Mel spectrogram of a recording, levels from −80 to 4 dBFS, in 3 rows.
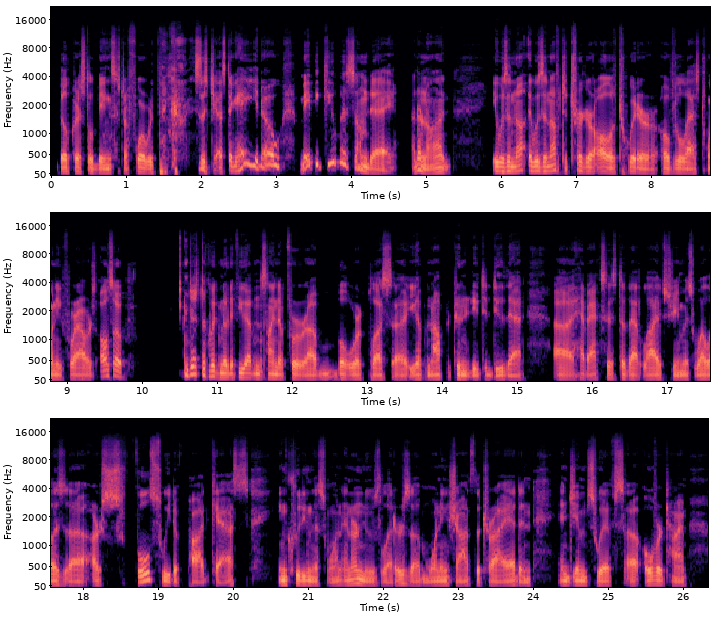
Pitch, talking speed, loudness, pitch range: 85 Hz, 205 wpm, -20 LUFS, 80-100 Hz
